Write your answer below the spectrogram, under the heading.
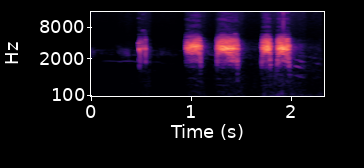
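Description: A black francolin gives a harsh, grating phrase: one short clipped note, then two long rasping notes and a quick doubled pair.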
